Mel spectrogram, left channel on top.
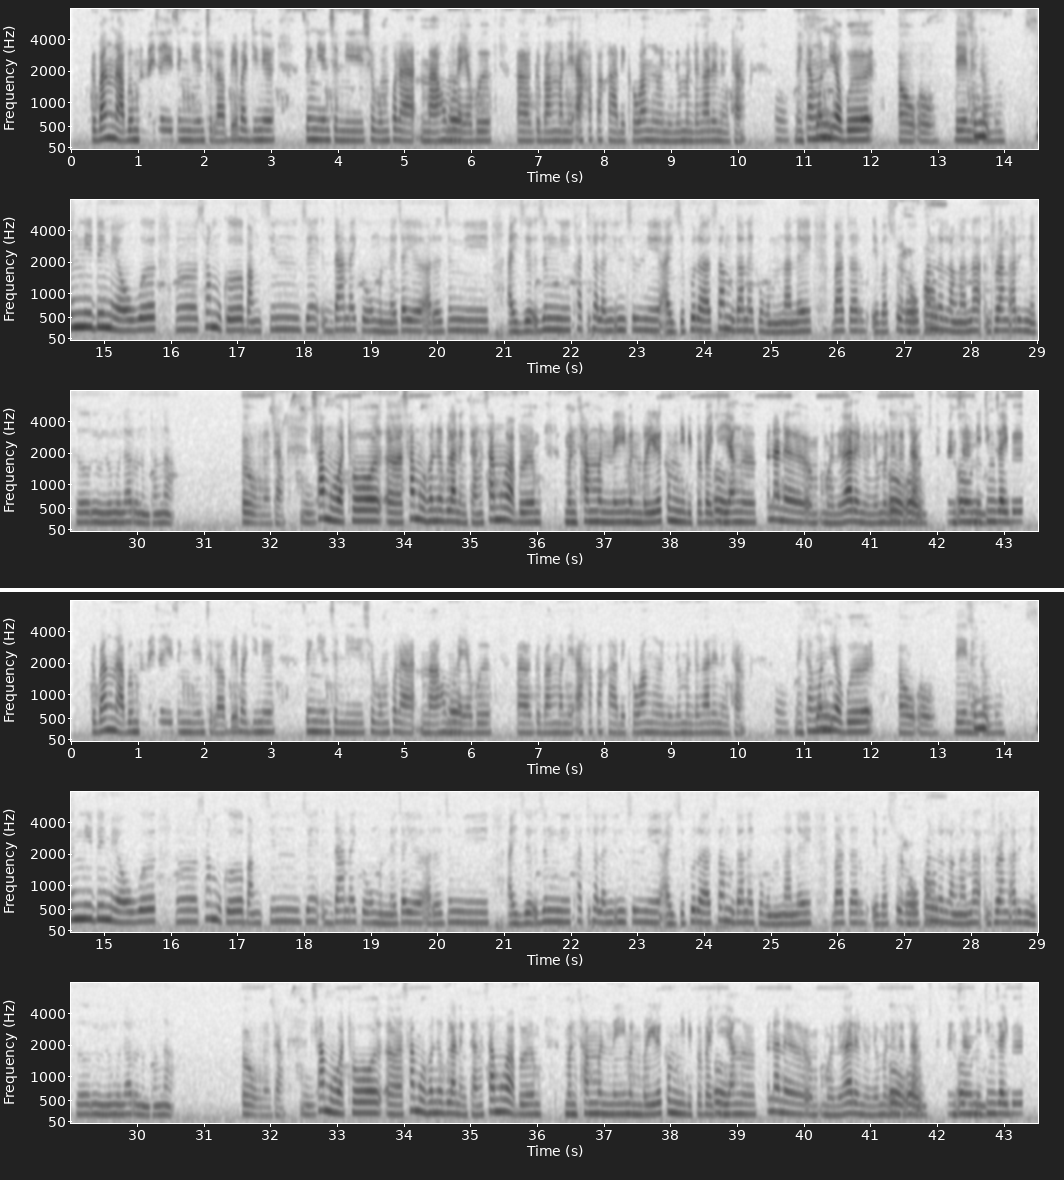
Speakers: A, on the left; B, on the left.
A: गोबां नाबो मोननाय जायो जोंनि ओनसोलाव बेबायदिनो जोंनि ओनसोलनि सुबुंफोरा ना हमनायावबो
B: औ
A: ओ गोबां माने आखाफ फाखा बेखौ आङो नुनो मोनदों आरो नोंथां
B: औ
A: नोंथांमोननियावबो‌।
B: जों
A: औ औ। दे
B: जों
A: नोंथां बुं
B: जोंनिद दैमायावबो ओ सामुखो बांसिन जे दानायखौ मोननाय जायो आरो जोंनि आइजो जोंनि खाथि खालानि ओनसोलनि आइजोफोरा सामु दानायखो हमनानै बाजार। एबा सकाव
A: औ
B: फाननोन
A: औ
B: रा रां आरजिनायखौ नुनो मोनो आरो नोंथांना।
A: औ नोंथ थां
B: औ
A: साम'आथ। ओ सामु' होनोब्ला नोंथां सामु आबो मोनथाम मोननै मोनब्रै रोख खोमनि बेफोरबायदि
B: औ
A: आङो। खोनानो मोनो आर ओ नुनो मोनो
B: औ
A: नोंथां
B: औ
A: नोंसोरनिथिंजायबो
B: औ दों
